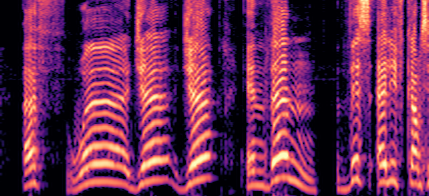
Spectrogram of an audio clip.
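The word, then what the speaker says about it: أَفْوَاجًا: And you drop the noon at the end. The noon in pronunciation. Afwajan. You don't say that, okay? So you don't read the tanween. What do you say? Afwaja, ja.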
